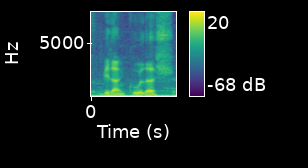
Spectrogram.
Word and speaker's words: Vilankulos: p.m and I just made it to vilancoulash I think it's how they pronounce it I've been think I've been pronouncing it this whole time assuming it's like Spanish phonetics which Portuguese is definitely not Spanish phonetics but I'm finally here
